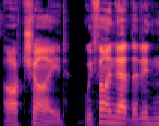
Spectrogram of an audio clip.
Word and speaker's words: Archaide: Wade's ship, the Vonnegut, exits lightspeed at the planet I've decided to belligerently pronounce as Archide.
